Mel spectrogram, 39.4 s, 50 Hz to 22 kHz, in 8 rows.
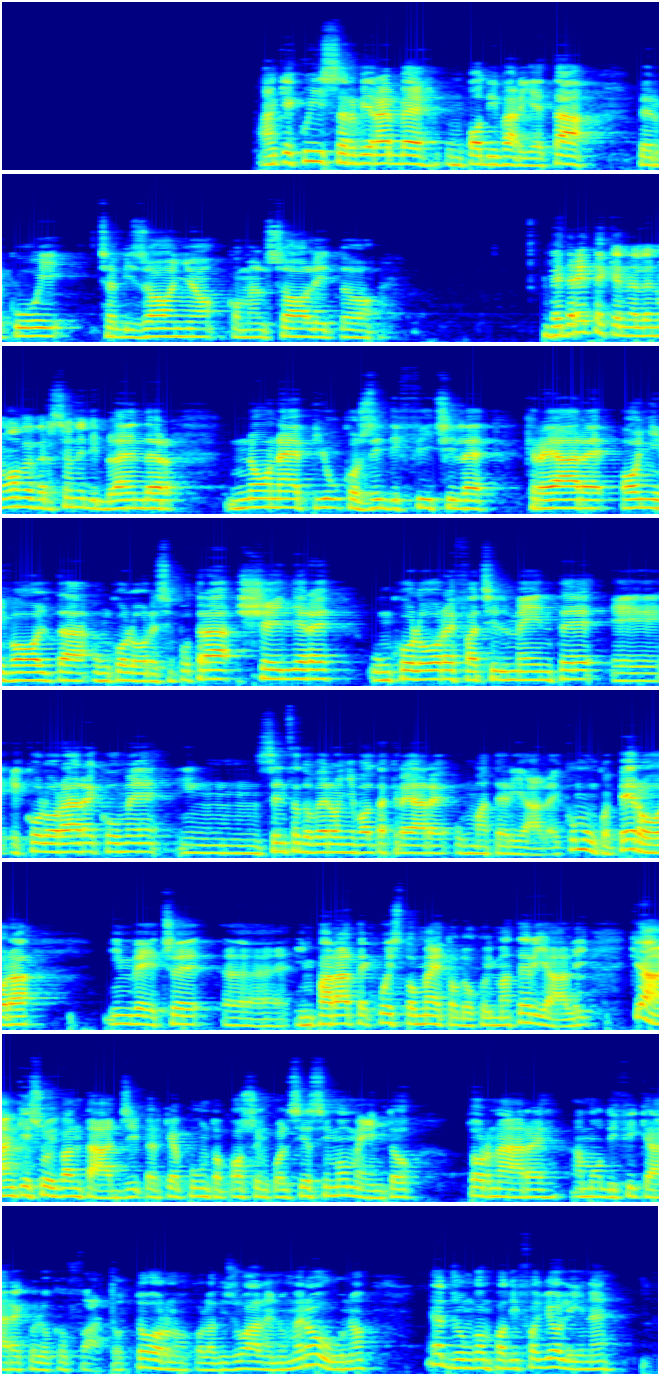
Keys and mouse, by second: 2.2 click, 2.8 click, 3.0 click, 3.4 click, 4.7 click, 8.8 typing, 14.3 click, 16.7 click, 19.6 click, 22.6 click, 24.4-25.5 click, 25.7 click, 27.0 click, 27.3 click, 28.0 click, 28.3 click, 29.5 click, 30.5 click, 31.3 click, 31.6 click, 32.5 click, 33.4 click, 34.5 click, 34.7 click, 35.3 KP_1, 35.9 click, 36.2 click, 36.9 click, 37.2 click, 37.7 typing, 37.9 click, 38.2 click, 38.8 click, 39.1 click, 39.3 click.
